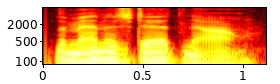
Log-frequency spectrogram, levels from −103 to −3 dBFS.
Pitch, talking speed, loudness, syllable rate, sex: 90 Hz, 270 wpm, -15 LUFS, 5.2 syllables/s, male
